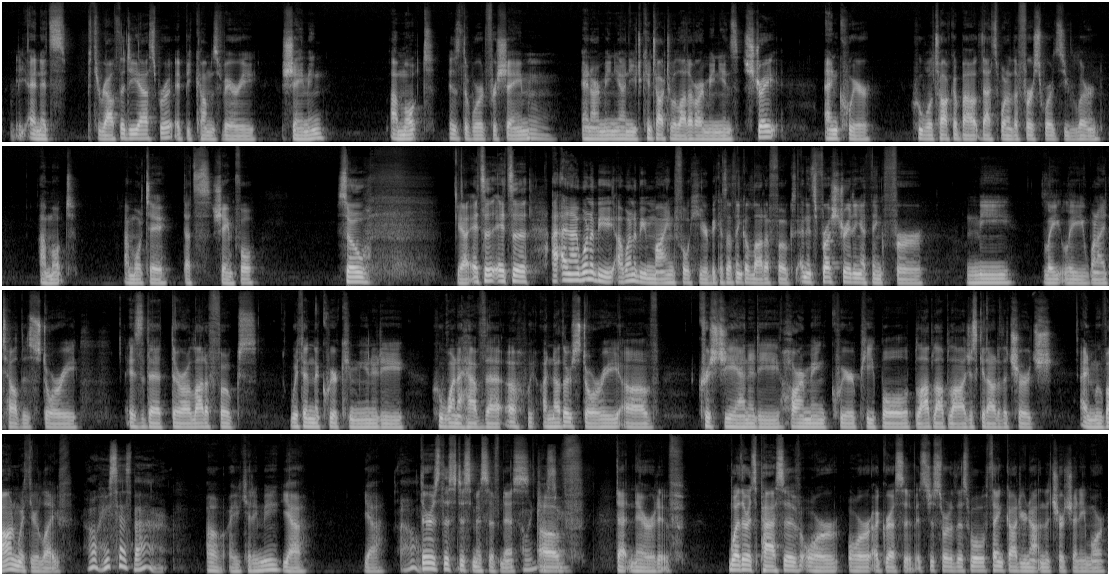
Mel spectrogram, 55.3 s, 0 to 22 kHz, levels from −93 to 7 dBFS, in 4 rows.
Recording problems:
none

